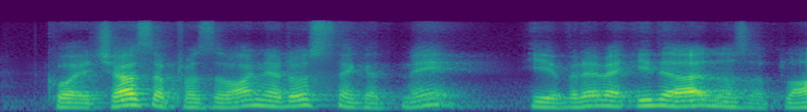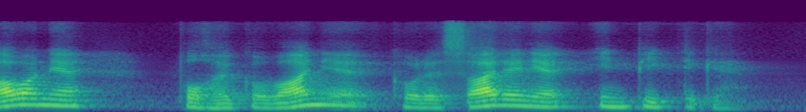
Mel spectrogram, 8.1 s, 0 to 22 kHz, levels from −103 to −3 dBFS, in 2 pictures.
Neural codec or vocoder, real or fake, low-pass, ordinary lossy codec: codec, 24 kHz, 0.5 kbps, DualCodec; fake; 10.8 kHz; none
